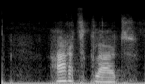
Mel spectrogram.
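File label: "aardkluit", Dutch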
